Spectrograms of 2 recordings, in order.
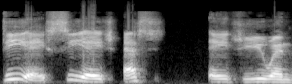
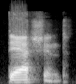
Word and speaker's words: dachshund: The word is spelled D A C H S H U N D. It is dashant. It's a dachshun. Whatever.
